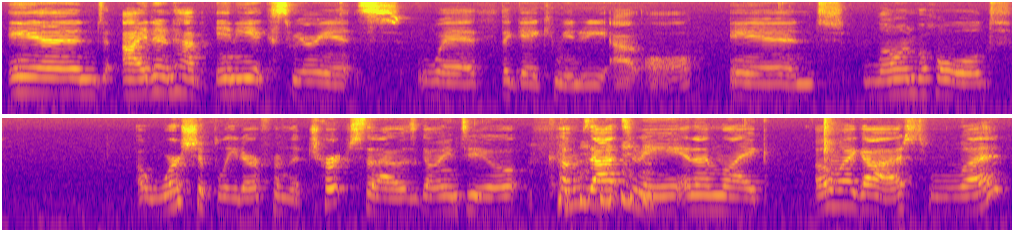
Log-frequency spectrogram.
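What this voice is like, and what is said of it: Texan accent. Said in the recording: “Sugarland, Texas. ... That's where she gets that great accent from.”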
